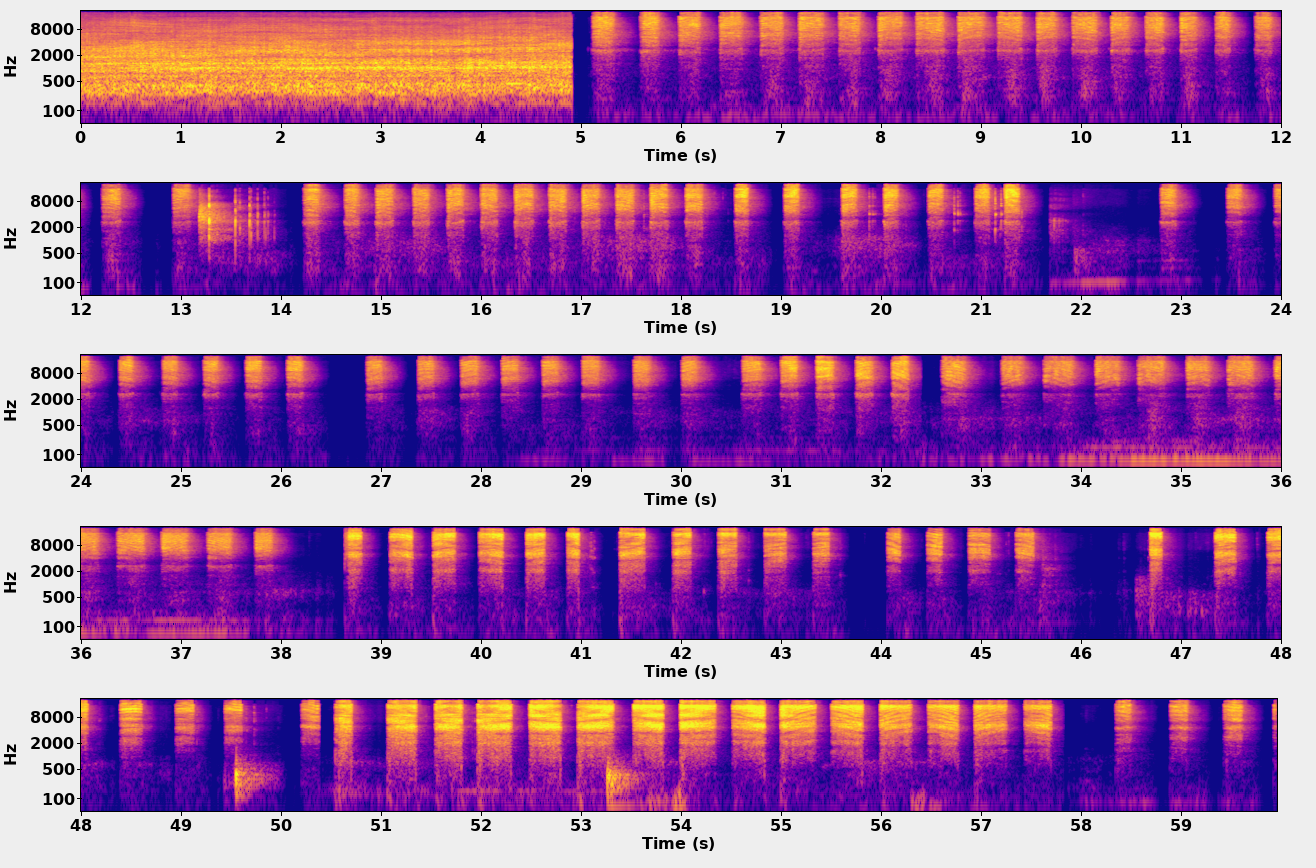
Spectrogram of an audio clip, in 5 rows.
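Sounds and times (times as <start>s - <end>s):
abrasive scrubbing a hard surface: 0.0s - 5.0s.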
